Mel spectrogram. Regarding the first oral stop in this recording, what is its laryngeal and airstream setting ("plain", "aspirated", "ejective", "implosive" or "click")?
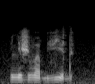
plain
